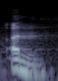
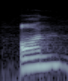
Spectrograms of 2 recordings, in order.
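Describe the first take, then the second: First: On reduced to a short neutral un; weakened with schwa. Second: On said strong, with a full o; full vowel. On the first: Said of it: "By using schwa". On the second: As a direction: give on its full, unreduced vowel. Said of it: "obscure vowel, this is only reducing". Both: Shown as a demonstration.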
